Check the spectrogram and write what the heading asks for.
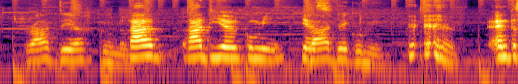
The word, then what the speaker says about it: Radiergummi: Ratiergummi. You can the DIER you can Deer. speak like deer, like the animal deer. Radiergummi.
